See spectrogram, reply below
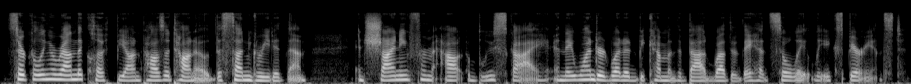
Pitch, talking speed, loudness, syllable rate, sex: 190 Hz, 205 wpm, -18 LUFS, 5.8 syllables/s, female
